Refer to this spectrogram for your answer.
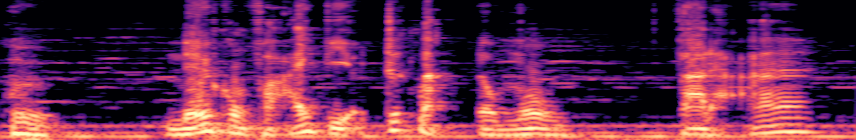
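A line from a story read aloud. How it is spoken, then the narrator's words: Old man, lowered voice. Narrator (Vietnamese): Hạ giọng xuống, lão nhân bảo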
